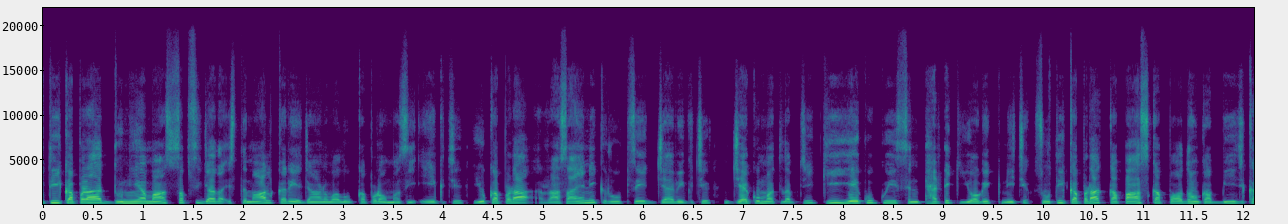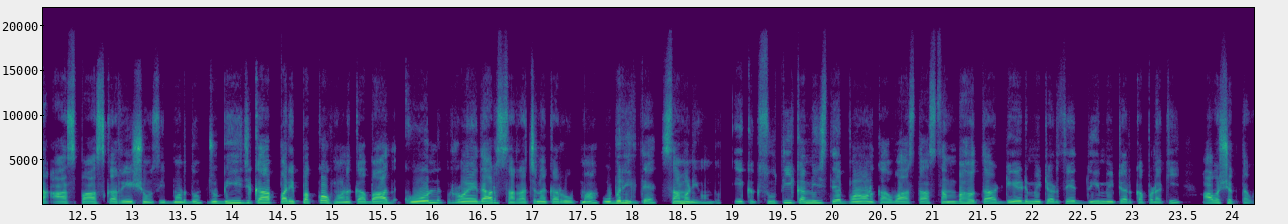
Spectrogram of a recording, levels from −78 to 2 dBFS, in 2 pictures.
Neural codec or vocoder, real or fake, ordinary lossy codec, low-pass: autoencoder, 48 kHz, 128 numbers a frame, DAC-VAE, trained on Japanese speech; fake; none; 19.8 kHz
